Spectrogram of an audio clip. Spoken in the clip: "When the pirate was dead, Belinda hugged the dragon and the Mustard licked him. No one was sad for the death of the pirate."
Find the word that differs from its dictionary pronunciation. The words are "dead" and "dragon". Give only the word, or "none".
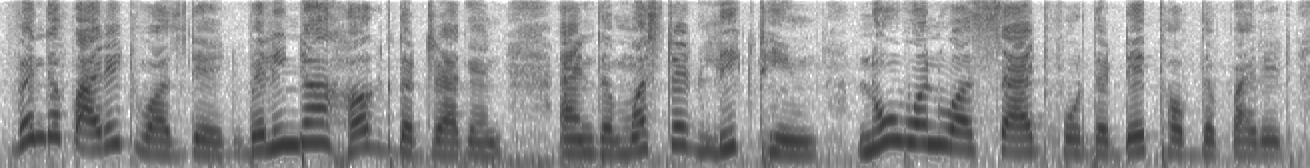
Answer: none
